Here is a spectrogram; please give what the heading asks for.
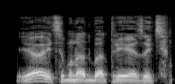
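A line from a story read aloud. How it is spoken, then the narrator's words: Grumbled. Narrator (Russian): проворчал Вон Купидон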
